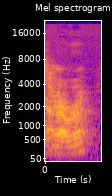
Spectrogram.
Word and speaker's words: Hera: So stepmothers do predate uh in some tales like the ancient Greek like uh Hera in is it Hera is pronounced Hera.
